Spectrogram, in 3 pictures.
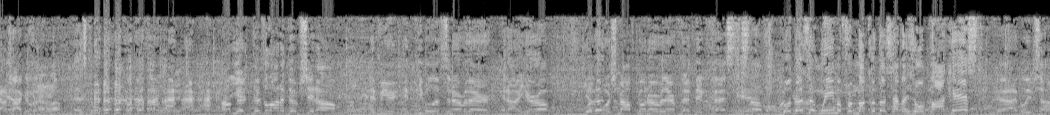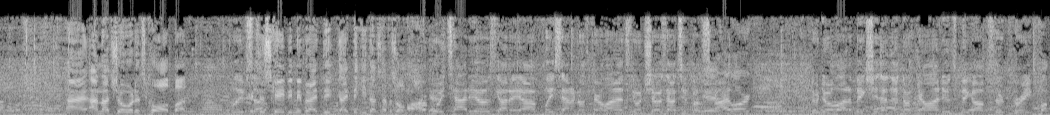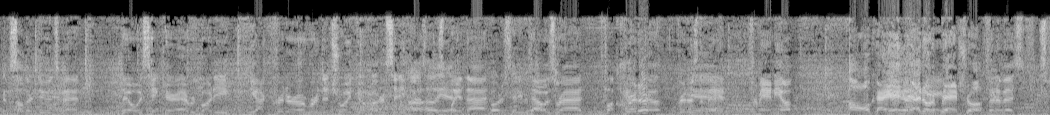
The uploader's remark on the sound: Recorded Live from This Is Hardcore 2018 at The Electric Factory in Philadelphia. Yes, it's hectic in the background and people make little cameo appearances... This is what happens when you have no map to follow when doing a Live podcast from a hardcore festival with thousands of people.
